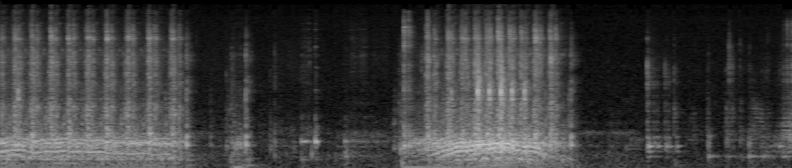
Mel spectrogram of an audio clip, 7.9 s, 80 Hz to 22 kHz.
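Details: Singer 247 sewing machine, oiled and cleaned, sewing with thread tension not quite right; fast, even chatter with a heavier clunk riding on it as speed rises, judged definitely an issue, cause not confirmed.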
